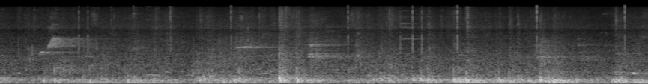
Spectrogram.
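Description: A horse cantering on an indoor arena's sand footing, with dull hoofbeat thuds, a sharp knock about halfway through, and indistinct voices in the background.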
